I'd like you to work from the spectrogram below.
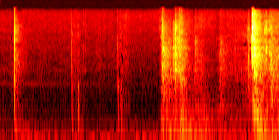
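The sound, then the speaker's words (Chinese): A door being opened: three short, dull thuds, then a longer, louder stretch of rattling, shuffling noise with a sharp thump near the end. “开门。”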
